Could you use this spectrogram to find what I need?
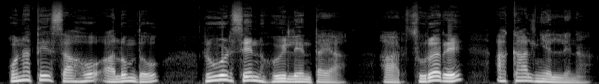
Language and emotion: Santali, neutral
